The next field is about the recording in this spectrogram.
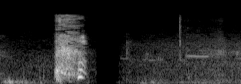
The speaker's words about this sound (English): Hang on a second while I clear my throat.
